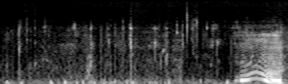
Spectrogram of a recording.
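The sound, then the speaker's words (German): Someone chews an apple-juice-flavoured sweet, making soft, irregular wet clicks and squishes at a low level, then a brief louder voiced sound at the end. “Vielleicht muss man mehr drauf rumkauen. Also als Apfelsaft würde ich den zurückgeben.”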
